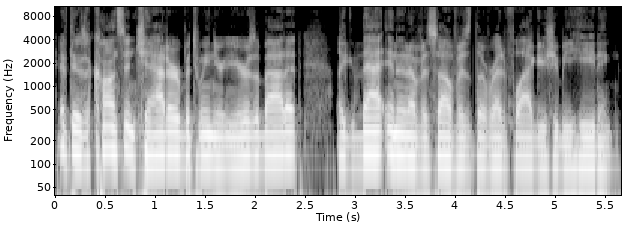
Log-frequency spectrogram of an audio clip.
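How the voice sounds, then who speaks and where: Male interviewer, mellow voice, dry close sound. Casual, reflective, halting delivery. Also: lowish voice, dry recording. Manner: halting, reflective, thinking aloud. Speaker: podcast host, interviewer.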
